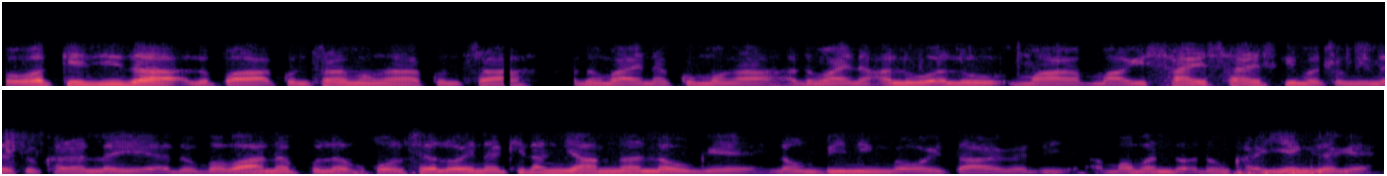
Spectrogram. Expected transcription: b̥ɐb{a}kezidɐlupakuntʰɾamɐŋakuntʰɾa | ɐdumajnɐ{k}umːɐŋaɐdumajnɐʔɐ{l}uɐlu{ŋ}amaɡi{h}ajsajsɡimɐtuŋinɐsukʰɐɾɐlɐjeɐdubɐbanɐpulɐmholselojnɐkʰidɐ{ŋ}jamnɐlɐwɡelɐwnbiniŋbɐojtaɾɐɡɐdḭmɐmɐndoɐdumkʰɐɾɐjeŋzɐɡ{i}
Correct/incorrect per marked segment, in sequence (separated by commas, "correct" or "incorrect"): correct, correct, correct, incorrect, incorrect, correct, incorrect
